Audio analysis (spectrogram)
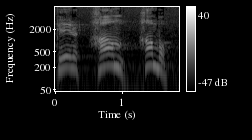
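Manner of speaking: slow, halting imitation of stuck speech; struggling to talk. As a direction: drag out the words as if the mouth won't cooperate. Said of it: "But I was like".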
